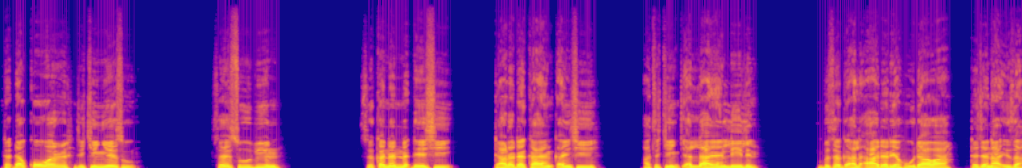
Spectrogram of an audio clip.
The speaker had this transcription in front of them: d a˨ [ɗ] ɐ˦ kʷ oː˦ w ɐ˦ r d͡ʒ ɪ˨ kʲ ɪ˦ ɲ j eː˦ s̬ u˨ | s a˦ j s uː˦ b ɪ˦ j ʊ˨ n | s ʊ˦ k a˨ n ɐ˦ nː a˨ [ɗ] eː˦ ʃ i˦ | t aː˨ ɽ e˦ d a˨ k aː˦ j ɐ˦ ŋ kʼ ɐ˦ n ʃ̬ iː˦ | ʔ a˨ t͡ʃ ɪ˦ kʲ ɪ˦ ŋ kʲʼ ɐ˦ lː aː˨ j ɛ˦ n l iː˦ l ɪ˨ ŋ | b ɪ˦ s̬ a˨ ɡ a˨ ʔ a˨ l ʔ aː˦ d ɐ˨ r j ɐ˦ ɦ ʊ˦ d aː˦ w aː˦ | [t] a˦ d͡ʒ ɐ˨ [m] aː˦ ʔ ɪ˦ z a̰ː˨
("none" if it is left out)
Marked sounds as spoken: ɗ, ɗ, t, n

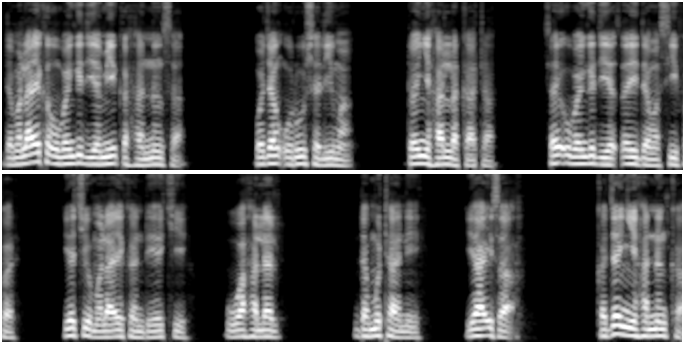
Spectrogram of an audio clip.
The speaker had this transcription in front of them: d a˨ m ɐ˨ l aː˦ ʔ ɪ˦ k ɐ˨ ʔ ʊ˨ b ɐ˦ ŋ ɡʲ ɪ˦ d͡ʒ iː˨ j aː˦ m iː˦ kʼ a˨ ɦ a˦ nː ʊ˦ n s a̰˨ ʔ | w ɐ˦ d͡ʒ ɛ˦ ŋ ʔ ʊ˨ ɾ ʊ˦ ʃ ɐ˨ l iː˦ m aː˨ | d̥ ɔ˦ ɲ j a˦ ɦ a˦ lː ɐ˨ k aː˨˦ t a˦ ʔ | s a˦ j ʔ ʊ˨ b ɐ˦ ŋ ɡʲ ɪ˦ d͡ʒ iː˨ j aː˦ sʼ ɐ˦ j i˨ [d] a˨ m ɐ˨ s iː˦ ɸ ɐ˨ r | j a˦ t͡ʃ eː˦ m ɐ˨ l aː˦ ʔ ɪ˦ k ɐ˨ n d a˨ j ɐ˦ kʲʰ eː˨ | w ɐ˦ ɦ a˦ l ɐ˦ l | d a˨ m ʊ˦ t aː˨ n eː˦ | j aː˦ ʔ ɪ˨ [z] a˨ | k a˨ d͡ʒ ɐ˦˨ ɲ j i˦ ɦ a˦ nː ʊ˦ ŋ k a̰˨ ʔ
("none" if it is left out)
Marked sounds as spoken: d, s

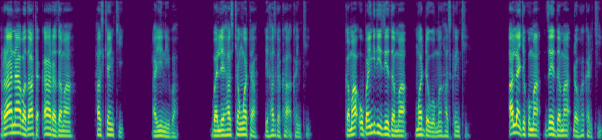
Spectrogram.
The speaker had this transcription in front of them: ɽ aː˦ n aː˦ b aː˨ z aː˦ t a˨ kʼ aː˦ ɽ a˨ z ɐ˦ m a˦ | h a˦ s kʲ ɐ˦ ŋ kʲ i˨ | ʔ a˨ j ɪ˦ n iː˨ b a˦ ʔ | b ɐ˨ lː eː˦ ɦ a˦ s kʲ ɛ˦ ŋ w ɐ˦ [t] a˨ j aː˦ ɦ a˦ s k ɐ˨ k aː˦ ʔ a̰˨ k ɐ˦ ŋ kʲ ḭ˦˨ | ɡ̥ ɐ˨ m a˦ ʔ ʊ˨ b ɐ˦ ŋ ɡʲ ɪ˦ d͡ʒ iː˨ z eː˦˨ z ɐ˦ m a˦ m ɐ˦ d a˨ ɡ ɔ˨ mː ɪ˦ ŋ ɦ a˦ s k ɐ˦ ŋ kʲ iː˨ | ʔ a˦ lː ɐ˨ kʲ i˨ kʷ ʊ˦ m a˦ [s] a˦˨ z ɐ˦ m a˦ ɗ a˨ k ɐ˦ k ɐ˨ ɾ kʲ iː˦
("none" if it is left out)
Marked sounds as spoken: t, z

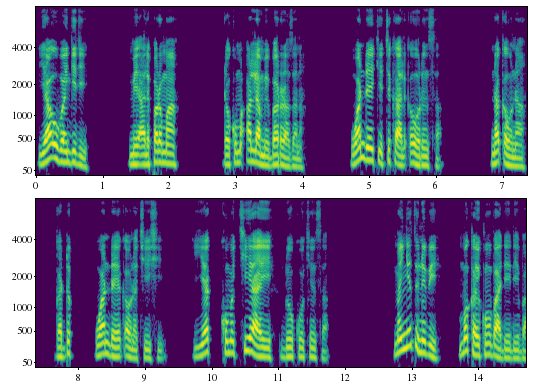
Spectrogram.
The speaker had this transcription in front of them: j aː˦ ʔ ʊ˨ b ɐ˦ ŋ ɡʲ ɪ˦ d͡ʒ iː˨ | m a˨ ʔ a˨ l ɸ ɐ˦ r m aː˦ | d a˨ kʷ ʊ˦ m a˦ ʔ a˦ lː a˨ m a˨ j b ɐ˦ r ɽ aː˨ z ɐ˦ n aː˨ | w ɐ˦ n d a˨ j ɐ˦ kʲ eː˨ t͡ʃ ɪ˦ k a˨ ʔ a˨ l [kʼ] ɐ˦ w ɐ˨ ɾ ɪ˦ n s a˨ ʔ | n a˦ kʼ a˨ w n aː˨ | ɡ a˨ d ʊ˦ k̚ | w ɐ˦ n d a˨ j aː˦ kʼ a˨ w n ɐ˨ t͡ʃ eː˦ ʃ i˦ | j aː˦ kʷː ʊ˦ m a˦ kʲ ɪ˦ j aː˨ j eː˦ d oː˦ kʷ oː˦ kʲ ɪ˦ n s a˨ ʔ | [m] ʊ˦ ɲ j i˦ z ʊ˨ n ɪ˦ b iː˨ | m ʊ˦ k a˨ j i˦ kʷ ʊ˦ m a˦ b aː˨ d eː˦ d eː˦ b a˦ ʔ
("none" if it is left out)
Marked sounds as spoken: kʼ, m

